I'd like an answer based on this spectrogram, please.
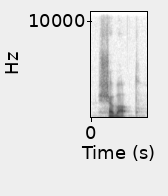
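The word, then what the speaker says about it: Chabot: So How do you pronounce that name? Shabbat.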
